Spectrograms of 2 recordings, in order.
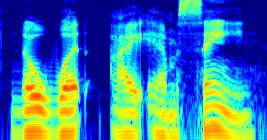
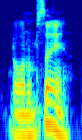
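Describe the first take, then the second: First: Each word is said separately and clearly. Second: The words run together like one word.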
